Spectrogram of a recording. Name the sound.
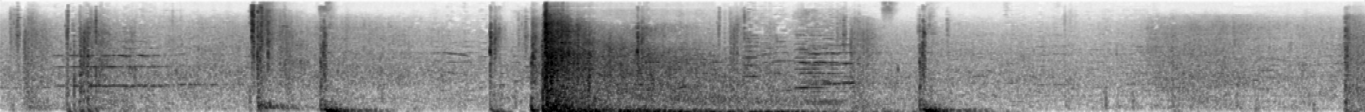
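musket fire from ship deck in Empire Total War video game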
